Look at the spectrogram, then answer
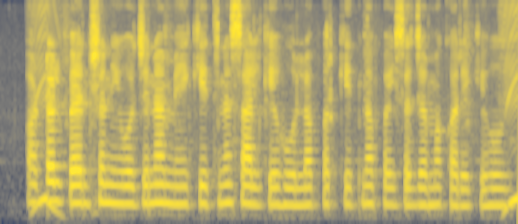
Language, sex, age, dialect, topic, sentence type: Bhojpuri, female, 18-24, Southern / Standard, banking, question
